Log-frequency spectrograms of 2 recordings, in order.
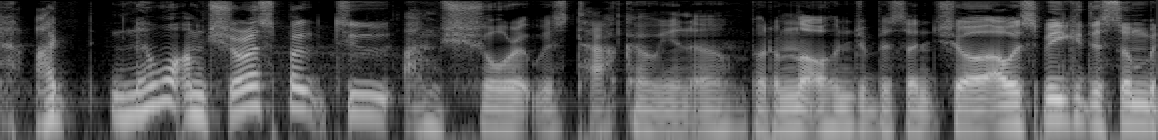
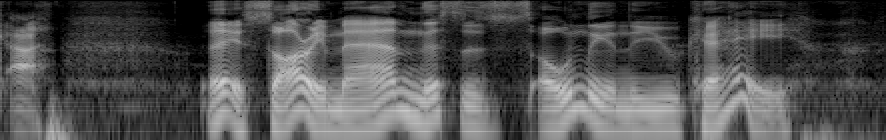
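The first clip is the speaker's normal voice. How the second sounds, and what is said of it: Poor American accent impression. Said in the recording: “That's the worst American accent ever.”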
